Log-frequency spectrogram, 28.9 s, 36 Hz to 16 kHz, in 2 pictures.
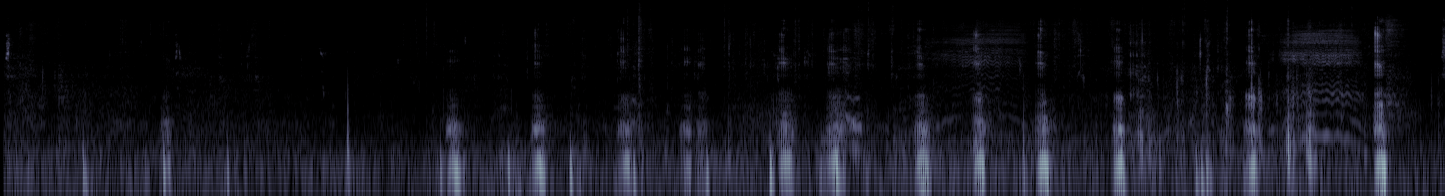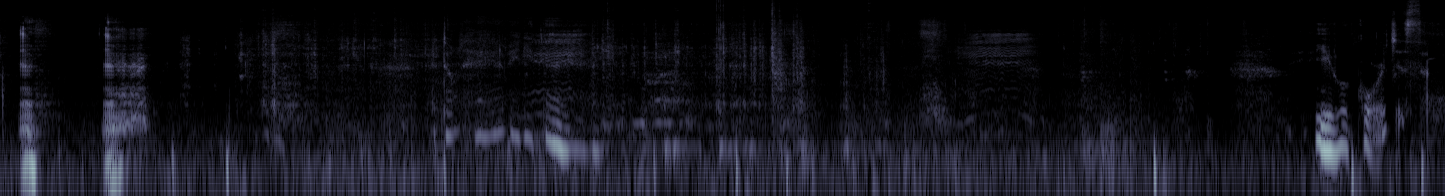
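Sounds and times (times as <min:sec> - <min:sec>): pig snorting: 0:04.4 - 0:13.1, 0:13.7 - 0:16.0
pig grunting: 0:12.4 - 0:16.0.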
